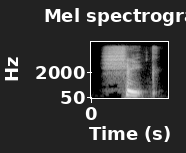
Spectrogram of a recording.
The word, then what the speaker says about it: shake: Well, I hear that S-H, digraph, ache. And I know this ache chunk from the words we worked on earlier today. And I know I have to have that sneaky silent E on the end, otherwise I just have a shack.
